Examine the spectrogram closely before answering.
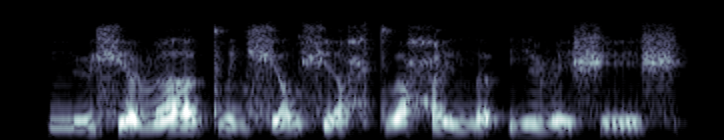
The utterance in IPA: n̪ ʉ xʲ a ɭ a tʷ i lʲ xʲ a lˠ xʲ a ħ tʷ a ħ e n̪ ɐ ʔ i ɭ e ʃ e ʃ

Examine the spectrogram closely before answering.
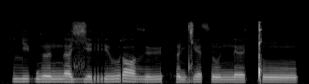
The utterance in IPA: lʲ ʉ ɡ ə̃ n ɜ zʲ ə rʲ u ɾ ɔ ð ʉ h ə̃ dʲ ɘ θ ũ n ɘ ǃ ũ

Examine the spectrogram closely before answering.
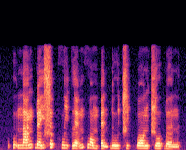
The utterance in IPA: ʔ ṵ˧˨ n a˨˦ ŋ ɓ ɛ˨˦ j s ə˦˥ p̚ h w i˨˩ t̚ l ɛ̰˧˥ m h w ɔ˨˩ m ʔ ɛ̰˧˨ n ɗ u˧ t͡ɕ ɨ˨˩ k̚ ɓ ɔ˧ n t͡ɕ o˧ ɓ ə˨˩ n

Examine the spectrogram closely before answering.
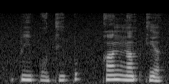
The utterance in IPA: p i p ɔ̤ kʲ o̤ p | q ɐ̃ ŋ ã p kʲ ɐ̃

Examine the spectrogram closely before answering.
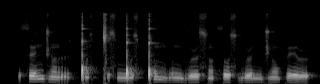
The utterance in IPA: θ ø n d͡ʒ õ r ʊ ǃ õ s ǀ ʊ s ŋ͡ǃ u s ǃʰ ũ m b ʊ ŋ ɡ u ɹ s õ θ o s ɡ u ɹ n d͡ʒ õ p ø ɹ

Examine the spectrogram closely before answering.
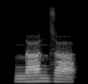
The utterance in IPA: n a n z a

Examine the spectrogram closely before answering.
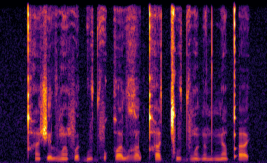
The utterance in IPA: qʰ ɛ̃ ʃ ɛ l v ɐ̃ f ɐ ɠ u d f u q u l ʁ ɐ l qʰ ɨ ǀ u d v ɐ̃ ɠ ɐ̃ d ŋ ɛ̃ qʼ e

